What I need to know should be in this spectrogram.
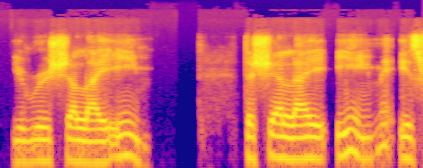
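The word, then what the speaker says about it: Yerushalayim (ירושלים): The place name Jerusalem, pronounced Yerushalayim in Hebrew, is a combination of two words.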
